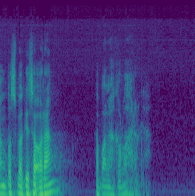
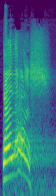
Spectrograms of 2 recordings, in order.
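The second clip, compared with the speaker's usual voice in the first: much higher, much louder shrieking yell; imitating the wife's even higher shout; shout an octave up; 14 dB louder than usual. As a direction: push it up into a furious shriek. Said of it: "Dia naik satu oktav".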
